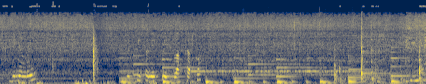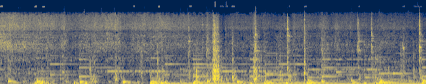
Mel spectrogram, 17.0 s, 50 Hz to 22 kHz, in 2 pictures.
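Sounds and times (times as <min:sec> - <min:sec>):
meat sizzling in a pan: 0:00.0 - 0:17.0
utensil scraping a pan: 0:06.6 - 0:17.0.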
